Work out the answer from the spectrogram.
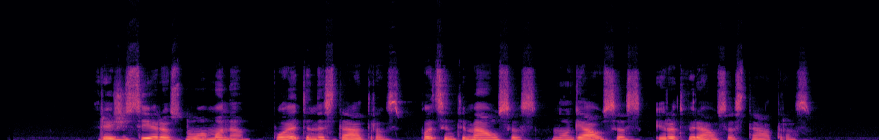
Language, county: Lithuanian, Vilnius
